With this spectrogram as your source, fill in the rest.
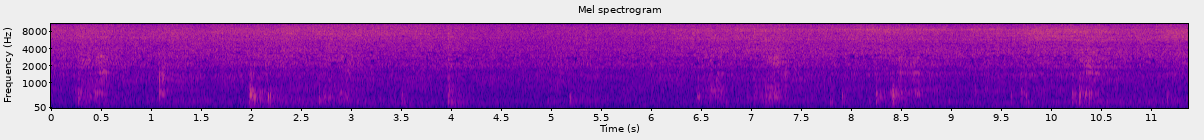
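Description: Potato and cauliflower frying in a pan as a dry mixed vegetable, with a steady sizzle and hiss and repeated scraping stirs throughout, fairly close and alone.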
